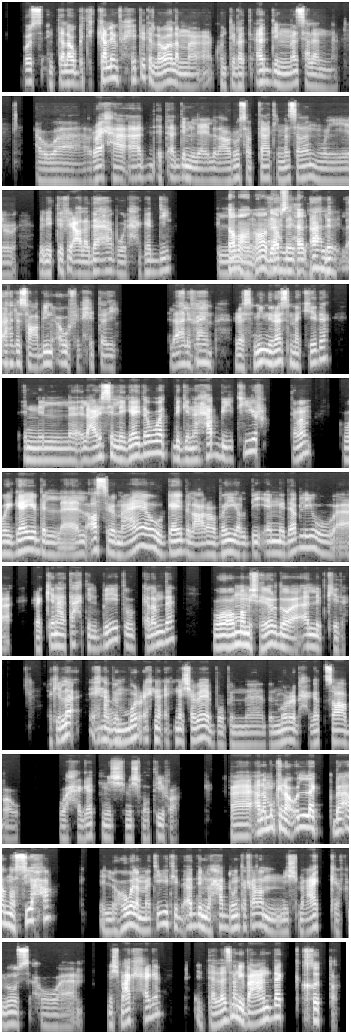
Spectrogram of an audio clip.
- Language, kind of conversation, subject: Arabic, podcast, إيه رأيك في تدخل الأهل في حياة المتجوزين الجداد؟
- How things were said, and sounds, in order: unintelligible speech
